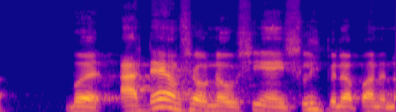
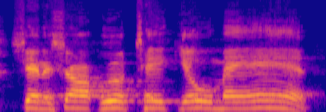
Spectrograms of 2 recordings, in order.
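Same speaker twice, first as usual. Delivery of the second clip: slow mock warning; 6 semitones higher, slower than usual. Teasing warning to Savannah.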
